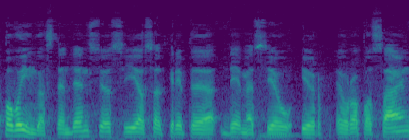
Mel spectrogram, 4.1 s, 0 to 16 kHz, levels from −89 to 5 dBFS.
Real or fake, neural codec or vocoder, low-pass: fake; vocoder, 44.1 kHz, 128 mel bands every 256 samples, BigVGAN v2; 14.4 kHz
